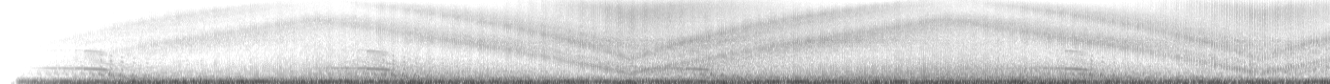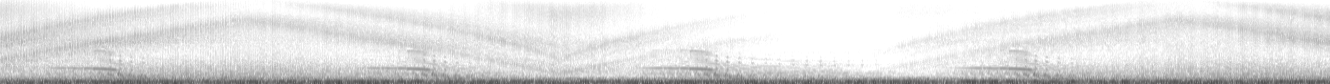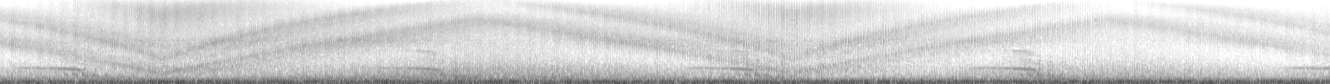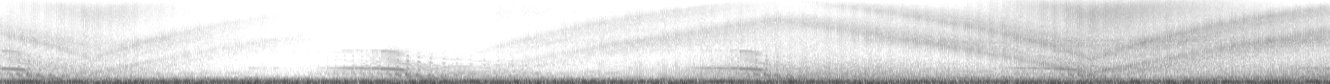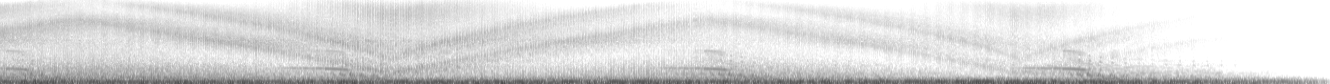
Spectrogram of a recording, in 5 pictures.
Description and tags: UFO-starship-engine
I made this for a futuristic starship engine backdrop noise.
alien, engine, futuristic, power, starship, throb, ufo, weird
